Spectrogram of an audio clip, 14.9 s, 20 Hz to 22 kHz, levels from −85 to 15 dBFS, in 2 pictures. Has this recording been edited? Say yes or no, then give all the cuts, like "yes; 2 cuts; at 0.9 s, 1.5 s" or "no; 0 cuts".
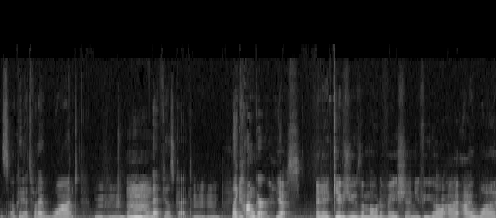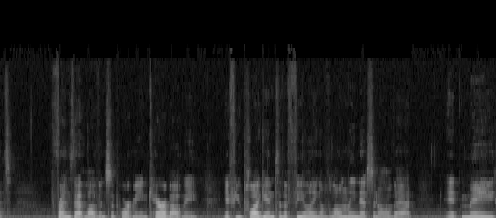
yes; 1 cut; at 1.3 s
